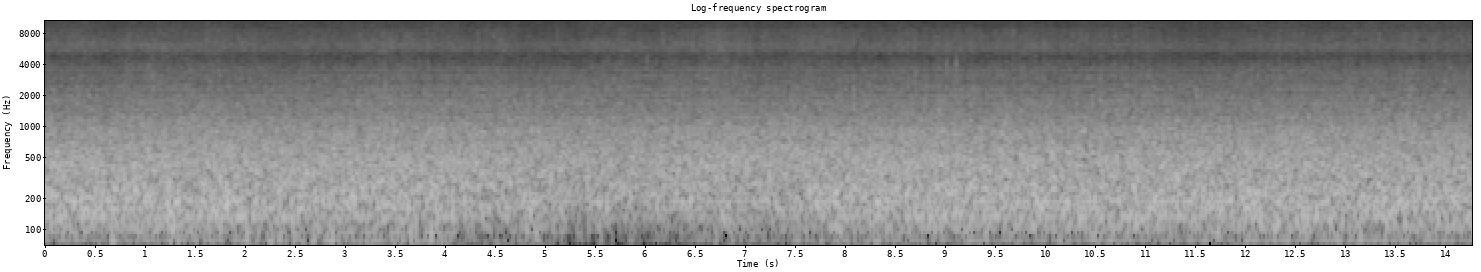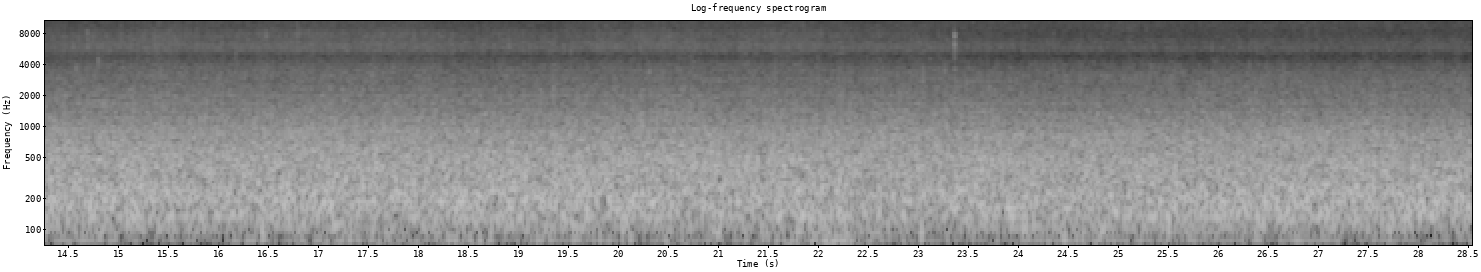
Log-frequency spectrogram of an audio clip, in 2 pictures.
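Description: An ice-cold mountain river rushing steadily nearby, its water noise even and unbroken.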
